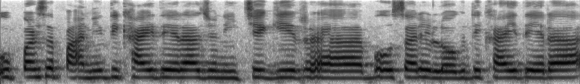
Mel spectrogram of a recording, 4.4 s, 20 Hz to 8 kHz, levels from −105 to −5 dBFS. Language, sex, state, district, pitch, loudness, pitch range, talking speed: Hindi, female, Odisha, Sambalpur, 260 Hz, -13 LUFS, 250-265 Hz, 220 wpm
